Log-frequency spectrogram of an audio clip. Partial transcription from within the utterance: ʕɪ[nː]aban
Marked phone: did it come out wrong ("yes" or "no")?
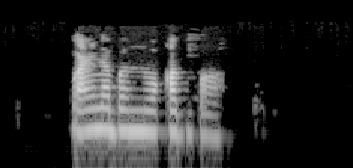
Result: yes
